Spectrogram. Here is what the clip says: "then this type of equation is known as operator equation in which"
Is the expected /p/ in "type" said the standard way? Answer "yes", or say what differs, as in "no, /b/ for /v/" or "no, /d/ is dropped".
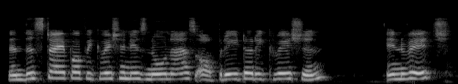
yes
